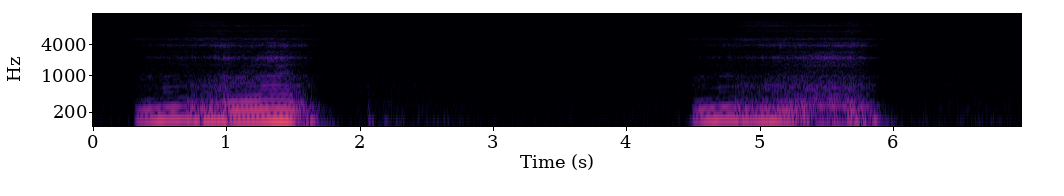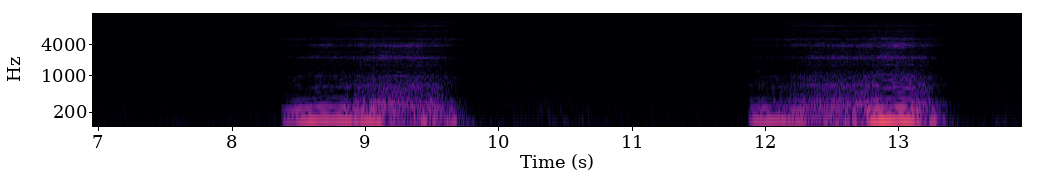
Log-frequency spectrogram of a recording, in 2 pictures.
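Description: Deep, rumbling snores on each in-breath, about 15 a minute, with quiet pauses between. Ordinary sleep snoring.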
